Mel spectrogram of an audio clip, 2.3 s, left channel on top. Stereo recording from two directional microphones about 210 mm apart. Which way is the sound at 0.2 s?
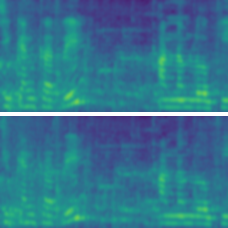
55° left (ahead or behind).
